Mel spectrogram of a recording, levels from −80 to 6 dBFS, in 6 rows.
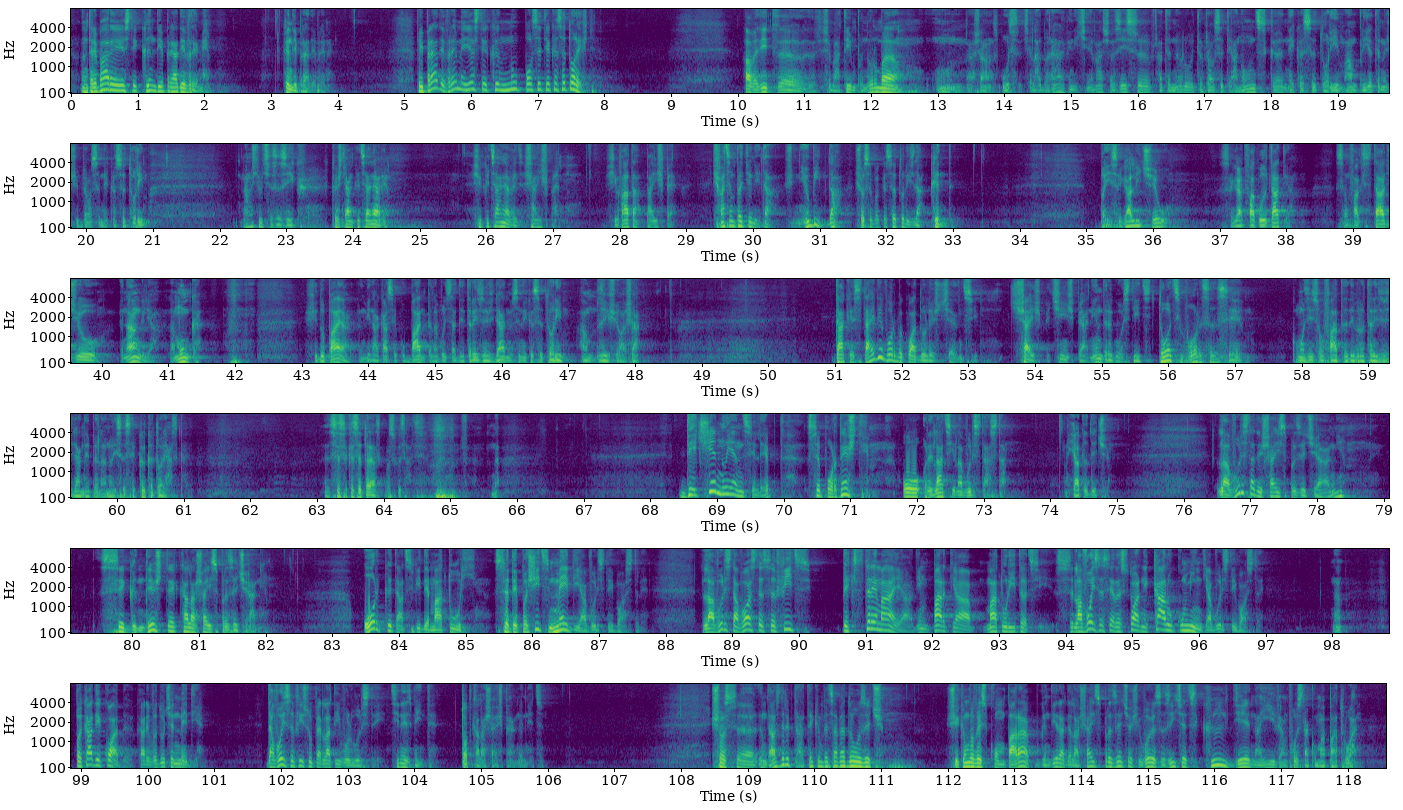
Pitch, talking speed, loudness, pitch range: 135 Hz, 140 wpm, -17 LUFS, 105-160 Hz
